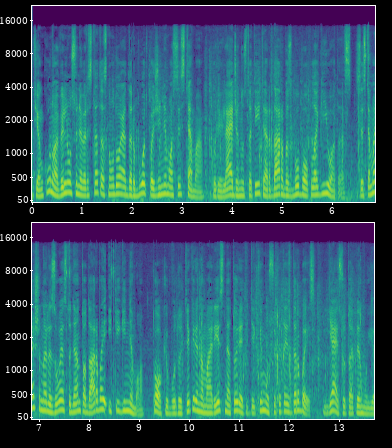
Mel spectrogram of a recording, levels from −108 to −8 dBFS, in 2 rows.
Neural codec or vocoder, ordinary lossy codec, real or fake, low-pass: none; AAC, 64 kbps; real; 14.4 kHz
